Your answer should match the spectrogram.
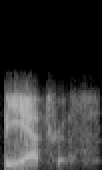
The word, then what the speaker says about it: Beatrice: So the town is actually pronounced Beatrice. I would have thought that it was Beatrice.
